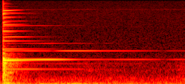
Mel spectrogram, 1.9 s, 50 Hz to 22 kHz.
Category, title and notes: Sound effects > Other mechanisms, engines, machines
metal shop foley -085
boom, bang, strike, sfx, foley, perc, crackle, bop, fx, little, tink, oneshot, pop, tools, thud, bam, rustle, percussion, metal, wood, sound, shop, knock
